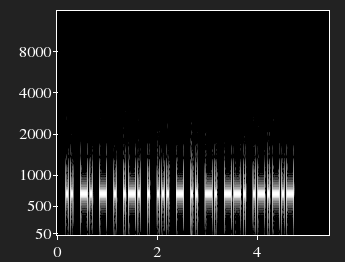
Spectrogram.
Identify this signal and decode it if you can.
Morse code, heard as a keyed tone, about 25 wpm, 700 Hz. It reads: INTERESTING.
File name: practice / 25wpm / Sentences with 3-Word Phrases - 25wpm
